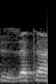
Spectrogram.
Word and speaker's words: الزكاة: كلمة الزكاة يا شباب، لاحظ الزكاة في الآية 43، إذا شفتوا الواو فوقها ألف خنجري ما ننطق الواو، ننطق الألف. إذا شفتوا الألف بعد الواو ننطق الواو والألف، فتأتي في الصلاة والزكاة واو موجودة عليها ألف، فما علينا من الواو أن ننطق الألف فقط، فتكون الزكاة. أتأمرون الناس بالبر وتنسون أنفسكم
